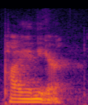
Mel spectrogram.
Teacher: a little y connects them because of vowel-to-vowel linking, pioneer. You won't see it in the dictionary, but that vowel-to-vowel linking will happen.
